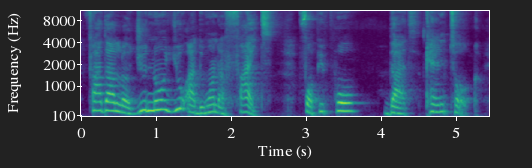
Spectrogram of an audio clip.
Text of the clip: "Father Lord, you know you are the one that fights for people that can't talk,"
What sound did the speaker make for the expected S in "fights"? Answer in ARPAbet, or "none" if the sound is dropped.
none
